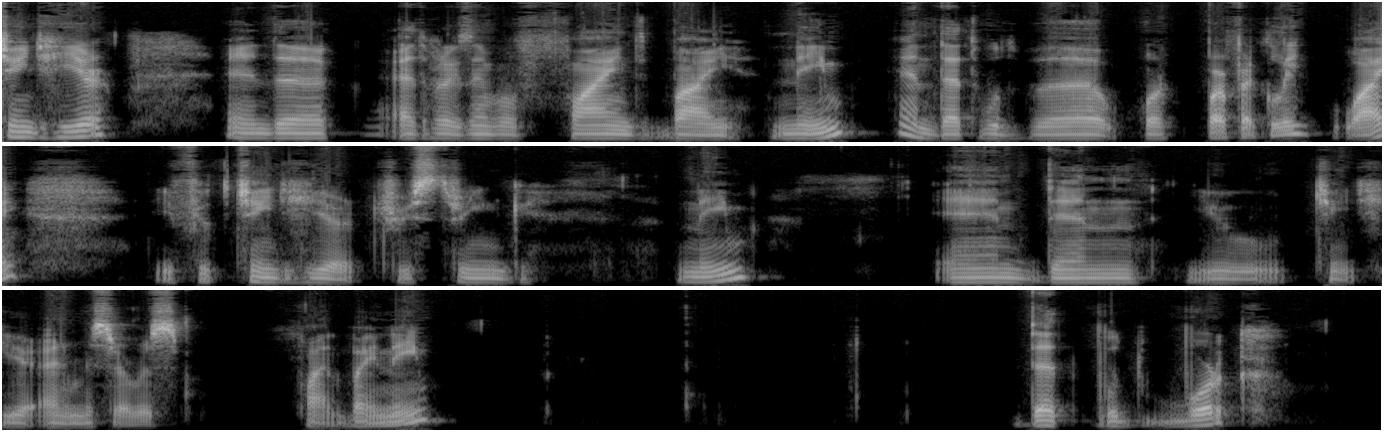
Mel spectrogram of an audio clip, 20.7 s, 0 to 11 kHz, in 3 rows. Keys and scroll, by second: 15.3 Return.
